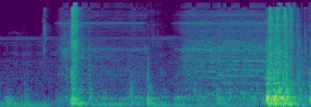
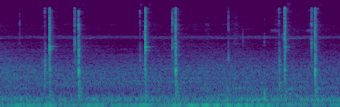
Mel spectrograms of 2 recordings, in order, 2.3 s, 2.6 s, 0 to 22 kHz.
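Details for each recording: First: 2015 Lincoln MKX flood-damaged, window motor worked back and forth to revive it, now out of calibration: short motor whir between clunks as glass travels; window motor working again, needs calibration procedure. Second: 2015 Lincoln MKX, flood-damaged: uneven sharp ticks about three or four a second from inside the door as the power window motor tries to run; clicking but the window does not move.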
